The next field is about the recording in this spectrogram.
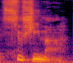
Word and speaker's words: Tsushima: The other thing that we also got a closer look at was Ghost of Tsushima, or Tsushima. Am I saying that right? Tsushima. Is that perfect? – Okay.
